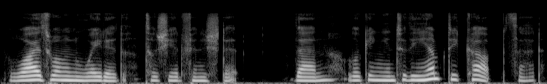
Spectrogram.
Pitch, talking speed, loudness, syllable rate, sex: 190 Hz, 165 wpm, -18 LUFS, 5.2 syllables/s, female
